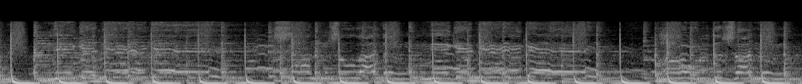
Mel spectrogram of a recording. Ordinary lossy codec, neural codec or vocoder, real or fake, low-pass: none; none; real; none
